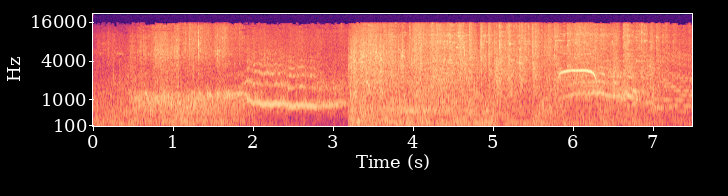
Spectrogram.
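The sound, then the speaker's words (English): Lucio Lapine's car tires screech in a long, loud skid, then an abrupt crash as the car drives through the front wall, followed by continued rumbling noise and another brief tire squeal near the end. “I think the car crash was a combination of the two, but mostly the stress.”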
